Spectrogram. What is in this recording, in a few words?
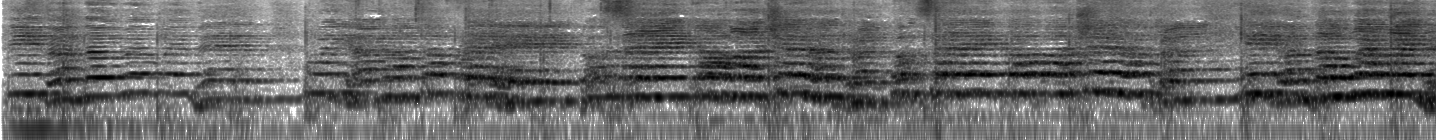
Alto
